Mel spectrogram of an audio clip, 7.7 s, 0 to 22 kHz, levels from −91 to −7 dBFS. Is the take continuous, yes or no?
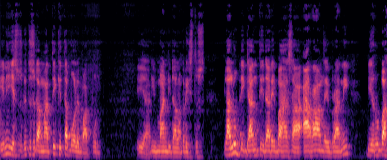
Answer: no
